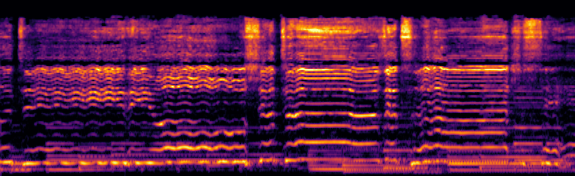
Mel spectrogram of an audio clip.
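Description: A man singing a slow song in long held notes with vibrato, over strummed acoustic guitar chords.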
